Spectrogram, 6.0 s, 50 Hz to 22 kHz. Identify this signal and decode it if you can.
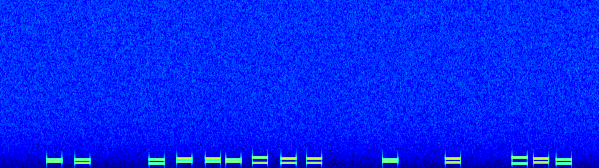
DTMF, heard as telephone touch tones, dialled by hand, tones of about 150 ms. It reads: *4 100*655 * 8 381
